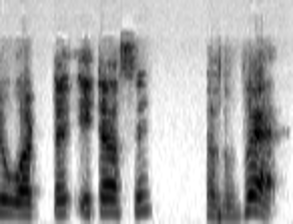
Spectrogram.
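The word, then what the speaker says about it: В: যে ওয়ার্ডটা এটা আছে ভ্যা এটা আমাদের ইংরেজি বির মতন দেখতে বাট এটার উচ্চারণ হবে ভ্যা মানে ভির মতন উচ্চারণ হবে ভির মতন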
